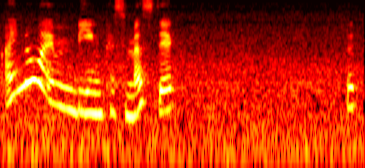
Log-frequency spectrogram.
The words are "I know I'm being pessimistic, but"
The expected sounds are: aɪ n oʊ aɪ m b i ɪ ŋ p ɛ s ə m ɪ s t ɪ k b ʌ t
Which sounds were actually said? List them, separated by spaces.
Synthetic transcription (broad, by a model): aɪ n oʊ aɪ m b i ɪ ŋ p ɛ s ə m ɪ s t ɪ k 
